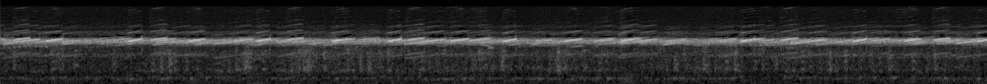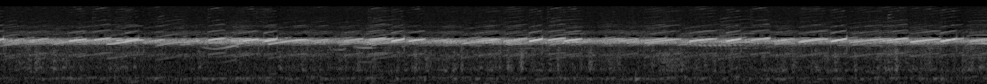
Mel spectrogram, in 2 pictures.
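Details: In a New Hampshire swamp during April's first week, a spring peeper chorus rings steadily and densely throughout. Faint, rapid low clucking from wood frogs runs underneath the high piping.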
